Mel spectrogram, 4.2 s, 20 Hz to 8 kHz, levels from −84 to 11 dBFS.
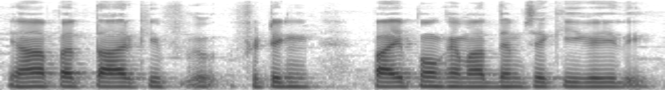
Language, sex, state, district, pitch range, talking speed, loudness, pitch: Hindi, male, Uttar Pradesh, Lalitpur, 140-150 Hz, 185 wpm, -17 LUFS, 145 Hz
